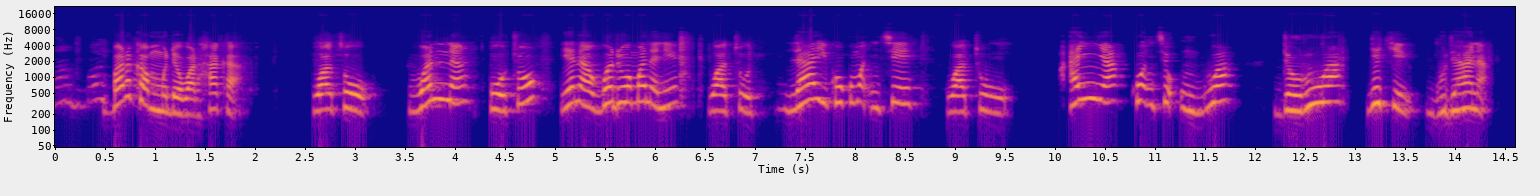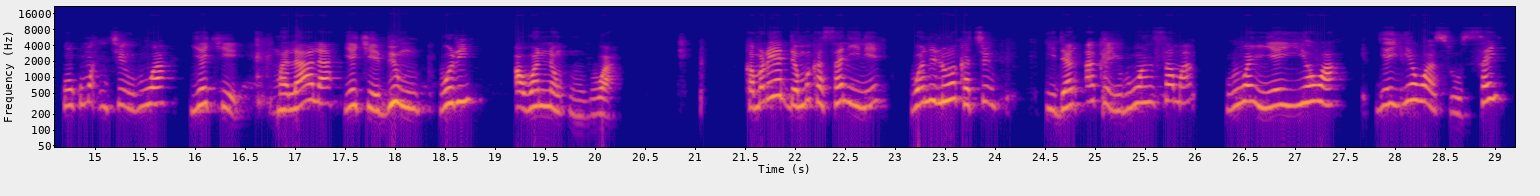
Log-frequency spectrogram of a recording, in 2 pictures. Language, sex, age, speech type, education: Hausa, male, 15-29, spontaneous, tertiary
